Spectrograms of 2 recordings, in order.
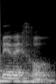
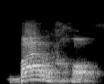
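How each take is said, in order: First: It begins with 'be' and keeps the 'e' after 'r'. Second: It begins with 'bar' and drops the vowel after 'r'. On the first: The speaker calls it wrong. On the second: The speaker calls it right.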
